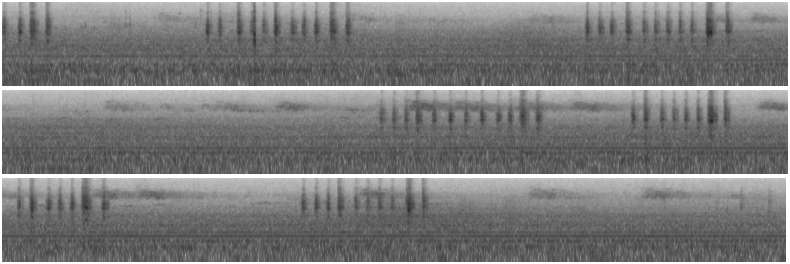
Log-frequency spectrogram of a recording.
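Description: Eurasian magpie chattering: bursts of rapid rattling calls about a second long, repeated seven times with softer higher notes between them, over a steady low hum.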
